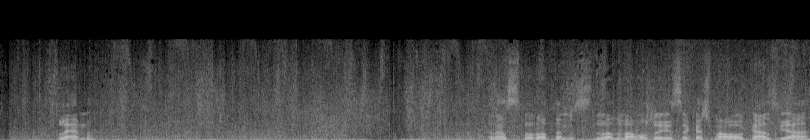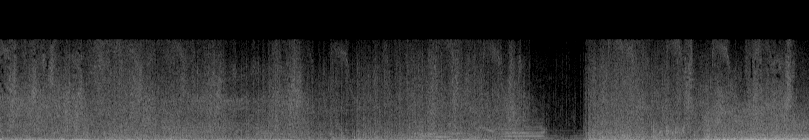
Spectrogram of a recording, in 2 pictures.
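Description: Rapid gunfire and explosions crackle in a battle.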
